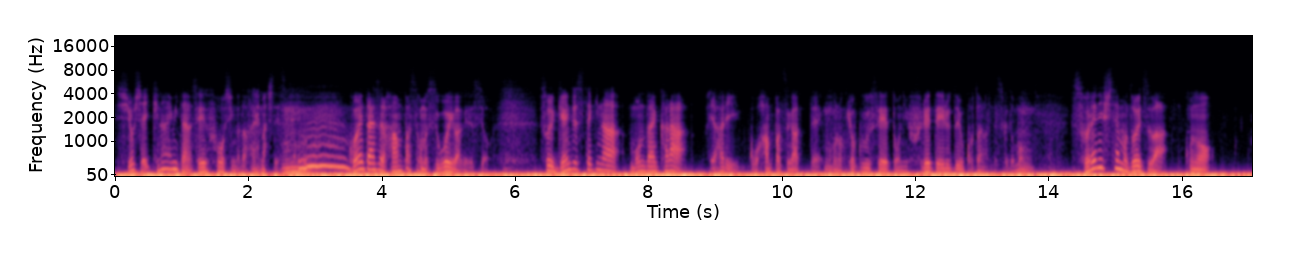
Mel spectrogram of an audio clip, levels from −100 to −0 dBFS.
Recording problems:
muffled; very; fading above 2.5 kHz
low rumble; noticeable; throughout; 15 dB below the speech

